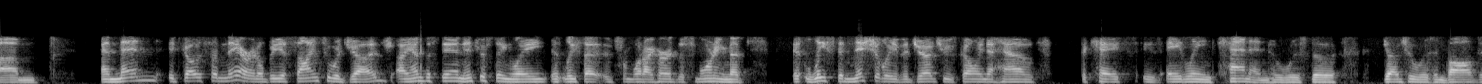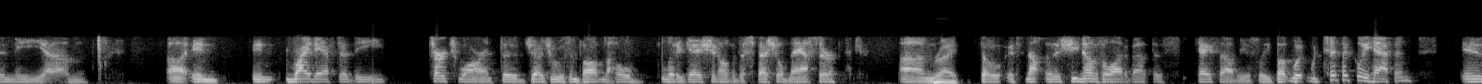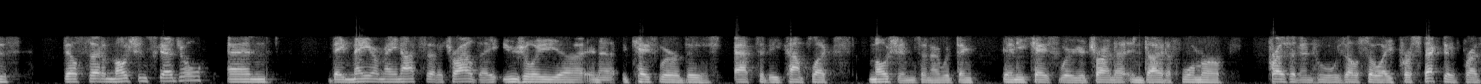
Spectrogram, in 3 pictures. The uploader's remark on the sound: phones in from vacation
